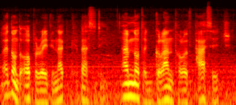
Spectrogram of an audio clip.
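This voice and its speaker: A man's voice: on the low side, a little fast, fairly bright tone, slight background noise, lightly acted. A man voicing a chatty, easygoing striking union worker in a video game, with a folksy, teasing manner. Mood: amused, cryptic.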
